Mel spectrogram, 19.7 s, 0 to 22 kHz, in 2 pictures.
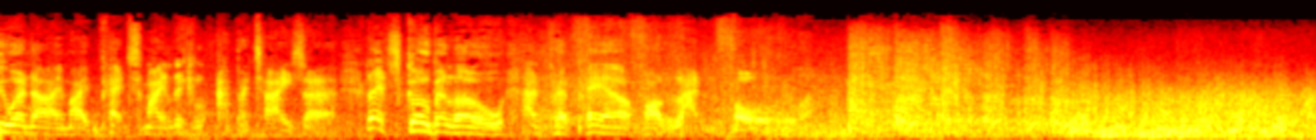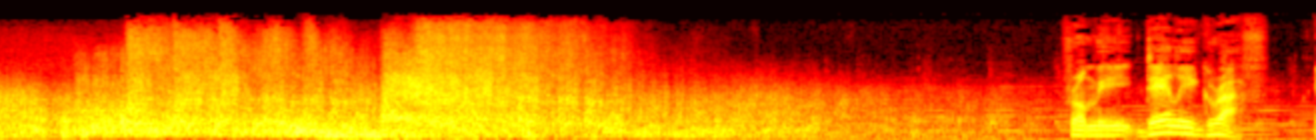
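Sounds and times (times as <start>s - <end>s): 
speech: 0.0s - 6.4s, 17.9s - 19.7s
rain in a storm at sea: 0.0s - 17.2s
wind in a storm at sea: 0.0s - 17.9s
crashing sea surges in a storm: 4.0s - 17.3s
rolling thunder in a storm at sea: 4.0s - 17.8s.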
